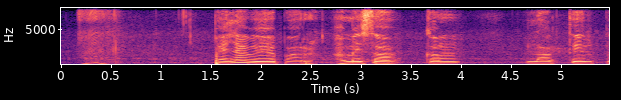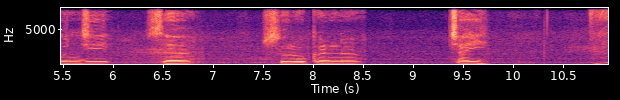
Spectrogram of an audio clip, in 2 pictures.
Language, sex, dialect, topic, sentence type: Magahi, female, Northeastern/Surjapuri, banking, statement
